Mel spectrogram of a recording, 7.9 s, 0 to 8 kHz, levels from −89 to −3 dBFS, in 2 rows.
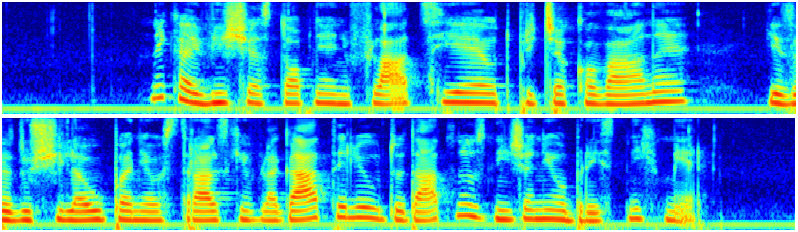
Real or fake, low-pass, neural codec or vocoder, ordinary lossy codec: real; none; none; none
